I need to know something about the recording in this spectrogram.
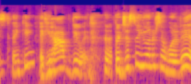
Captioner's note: laughing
